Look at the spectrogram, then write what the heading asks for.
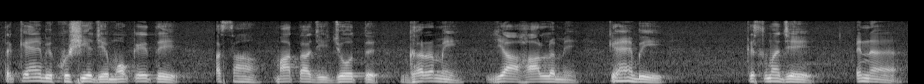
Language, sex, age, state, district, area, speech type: Sindhi, male, 30-45, Maharashtra, Thane, urban, spontaneous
